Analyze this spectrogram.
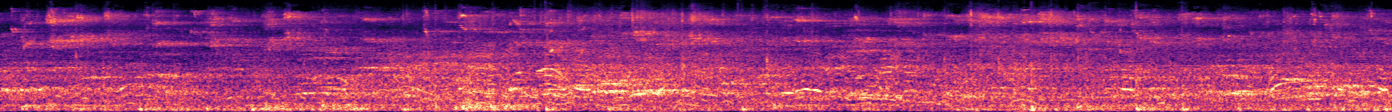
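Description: Many voices chatter and call out in a large echoing gym.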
